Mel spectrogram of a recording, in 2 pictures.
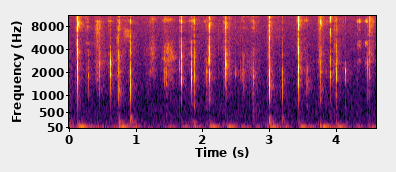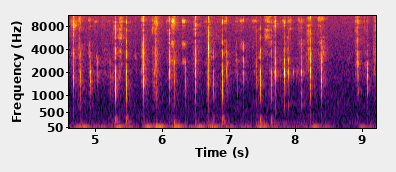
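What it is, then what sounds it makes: Low-profile mechanical keyboard with plastic keycaps. Both hands type slowly with their fingertips on a black Keychron K3 Pro low-profile mechanical keyboard with Gateron Red low-profile switches and plastic keycaps, resting on a desk mat. An uneven run of short, bright clicks and clacks cuts off almost instantly, over a steady low hum.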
